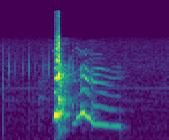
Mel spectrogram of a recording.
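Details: Zoey, a young pet husky puppy, talking back to her owner indoors while being asked whether she has to go outside: a sharp yelp-like onset slides into a drawn-out, wavering, gently falling howl-like moan lasting under a second.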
